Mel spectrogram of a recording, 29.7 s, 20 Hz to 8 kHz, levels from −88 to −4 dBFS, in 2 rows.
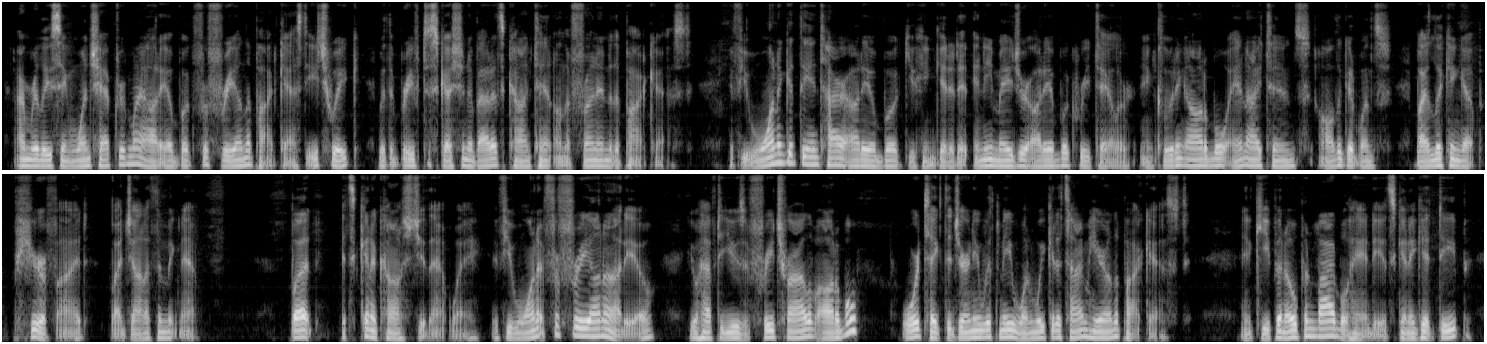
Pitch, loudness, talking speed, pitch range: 100 Hz, -24 LUFS, 225 wpm, 95-110 Hz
